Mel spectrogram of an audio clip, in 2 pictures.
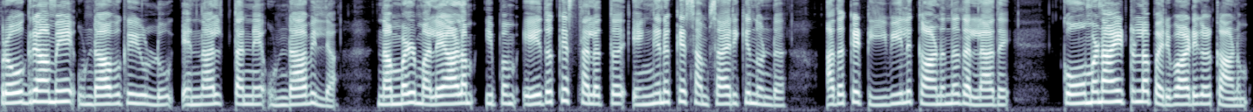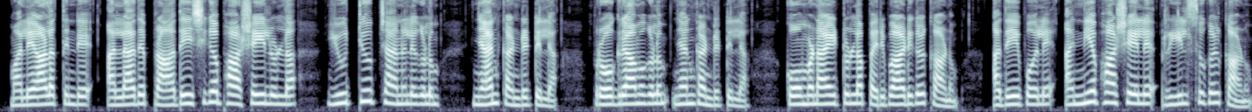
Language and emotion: Malayalam, neutral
